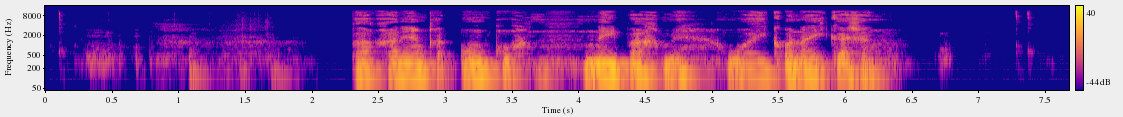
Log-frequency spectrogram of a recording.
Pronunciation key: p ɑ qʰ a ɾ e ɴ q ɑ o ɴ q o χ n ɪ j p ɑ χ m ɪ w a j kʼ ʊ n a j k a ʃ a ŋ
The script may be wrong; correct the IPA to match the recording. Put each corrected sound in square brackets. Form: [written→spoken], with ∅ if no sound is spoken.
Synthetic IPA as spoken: p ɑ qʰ [a→ɑ] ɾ e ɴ q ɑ o ɴ q o χ n ɪ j p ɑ χ m ɪ w a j kʼ ʊ n a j k a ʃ a ŋ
